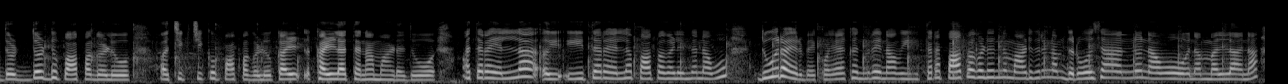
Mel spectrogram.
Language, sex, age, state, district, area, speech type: Kannada, female, 18-30, Karnataka, Chikkamagaluru, rural, spontaneous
